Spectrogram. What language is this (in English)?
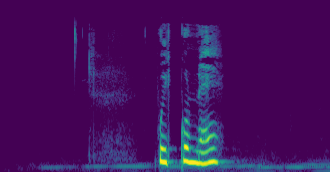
Teutila Cuicatec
